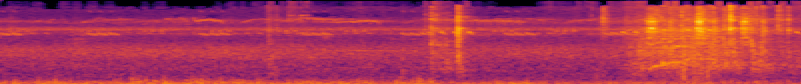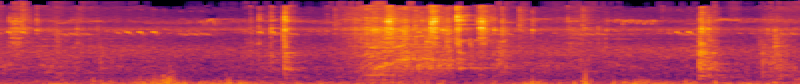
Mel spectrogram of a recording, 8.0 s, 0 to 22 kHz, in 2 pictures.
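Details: Homelite 389cc generator (Honda engine) that would not start; two rough pull-cord bursts turn it over without firing, carburetor mounted with only two nuts, gas on, choked. Fuel starvation from poor fuel flow and a clogged, dirty carburetor.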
